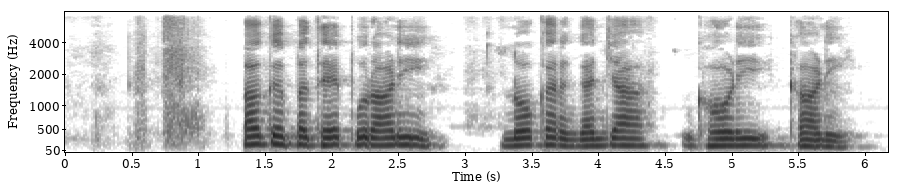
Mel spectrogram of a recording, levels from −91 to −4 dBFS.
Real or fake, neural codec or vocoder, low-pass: fake; vocoder, 44.1 kHz, 128 mel bands every 256 samples, BigVGAN v2; 7.2 kHz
